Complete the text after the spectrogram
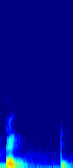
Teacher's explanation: the head of our tongue connects or touches the border between the upper gum and upper incisor. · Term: letter Ta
